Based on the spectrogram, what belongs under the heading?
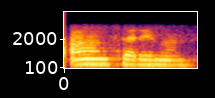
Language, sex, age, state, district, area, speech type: Kannada, female, 18-30, Karnataka, Chikkaballapur, rural, conversation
